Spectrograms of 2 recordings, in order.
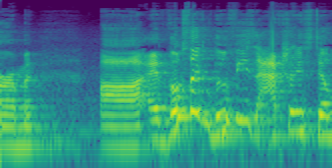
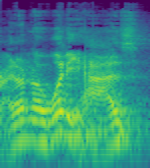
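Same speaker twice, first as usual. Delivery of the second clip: plain reading voice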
